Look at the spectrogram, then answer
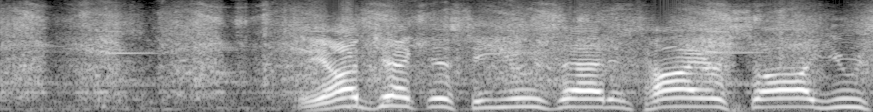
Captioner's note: saw blades screeching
